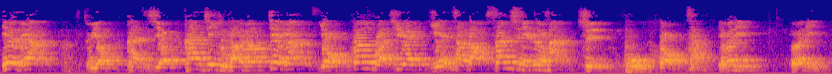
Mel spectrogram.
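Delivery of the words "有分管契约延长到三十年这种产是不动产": 有分管契约延长到三十年 pitched high, then 是不动产 drawn out; emphatic key point. Real, not acted. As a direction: land slowly and deliberately on 不动产. Warns students to note the key condition. (强调重点，“是不动产”放慢拖长)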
